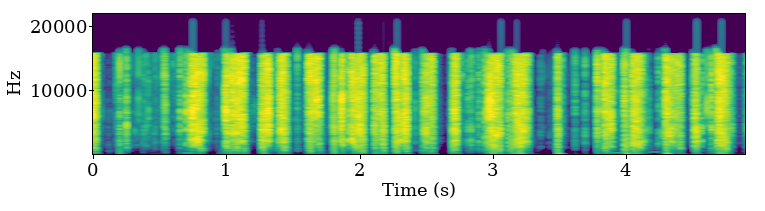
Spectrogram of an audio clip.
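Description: Clear sticky tape being pulled off the roll and wound around an iPod: a quick, uneven run of short, loud ripping and crackling noises close to the microphone.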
